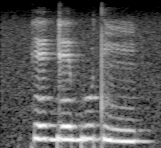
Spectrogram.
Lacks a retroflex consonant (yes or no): yes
